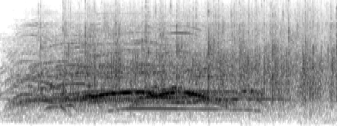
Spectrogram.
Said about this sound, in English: Um, I'm, I'm going to give you an opportunity to get happy again because I like clapping and shouting.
